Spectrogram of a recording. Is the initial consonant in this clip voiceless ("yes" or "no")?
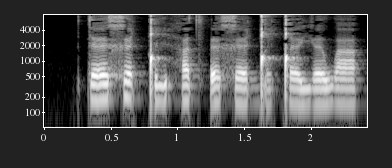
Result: yes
